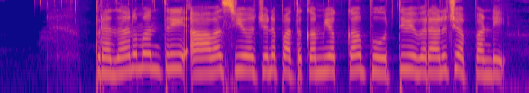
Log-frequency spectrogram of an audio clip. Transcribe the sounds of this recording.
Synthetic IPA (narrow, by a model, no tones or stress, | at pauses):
pɾɐd̪ʱaːnɐmɐnt̪ɾiʔaːʋɐsjoːd͡ʒɐnɐpɐt̪ɐkɐmjɔkːɐpuːɾt̪iʋiʋɐɾaːlut͡ʃɛpːɐɳɖi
